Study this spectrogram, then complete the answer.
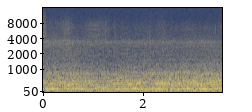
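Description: A Range Rover launches hard with traction control off and the gearbox in sport during a drag race against a Land Cruiser, its engine giving a loud, sustained roar heard from inside the cabin.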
